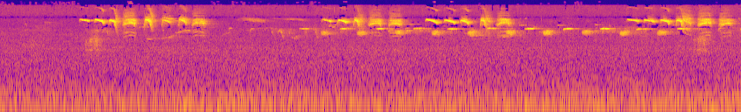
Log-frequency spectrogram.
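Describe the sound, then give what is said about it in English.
A blue tit and a great tit sing, the great tit with its two-tone call, in high, thin, repeated chirping phrases that come in short bursts over a faint low background hum. The song is fairly quiet throughout. “So the blue tit's near us, great tit's slightly further away,”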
